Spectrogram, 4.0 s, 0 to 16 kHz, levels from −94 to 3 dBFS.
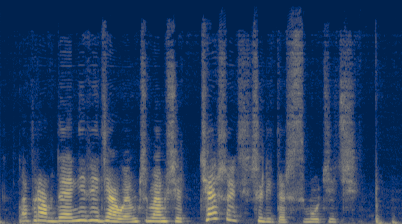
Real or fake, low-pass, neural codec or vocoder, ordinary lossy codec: fake; 14.4 kHz; codec, 44.1 kHz, 7.8 kbps, DAC; Opus, 64 kbps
